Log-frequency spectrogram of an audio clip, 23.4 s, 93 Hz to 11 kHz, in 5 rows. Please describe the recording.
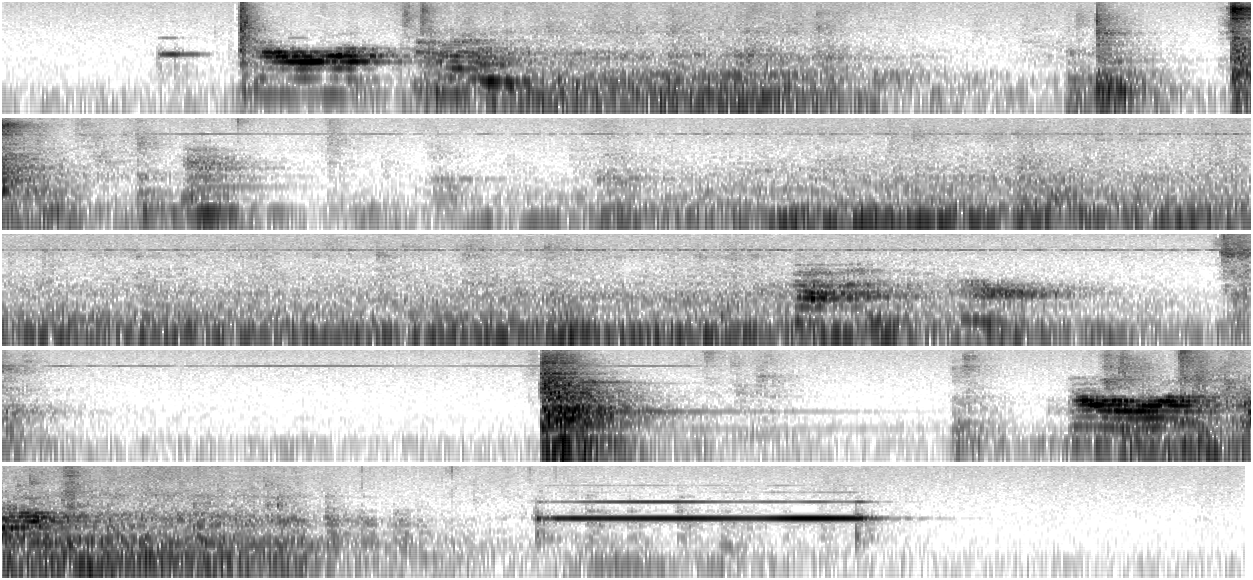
Lift4- up to second floor
Lift ride from ground to second floor. Includes me calling the lift, announcements and the lift in motion.
doors, announcement, door, beep, opening, lift, elevator, kone, closing, call, motor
